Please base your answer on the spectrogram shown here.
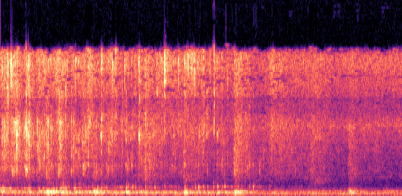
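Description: A cocktail shaken with lime garnish to follow is poured, liquid splashing and trickling steadily into a glass for a few seconds, fairly close and alone.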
